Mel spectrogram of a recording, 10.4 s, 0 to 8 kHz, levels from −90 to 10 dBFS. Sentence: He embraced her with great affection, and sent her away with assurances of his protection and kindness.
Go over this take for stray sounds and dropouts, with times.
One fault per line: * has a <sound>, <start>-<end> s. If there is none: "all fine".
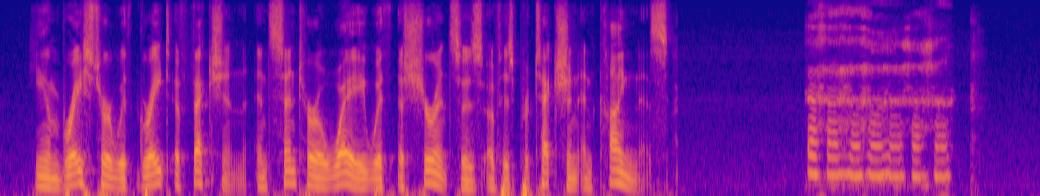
* has a laugh, 8.0-9.6 s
